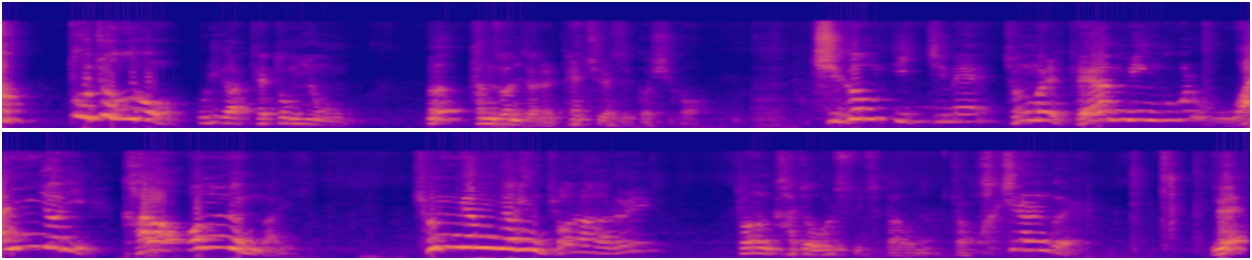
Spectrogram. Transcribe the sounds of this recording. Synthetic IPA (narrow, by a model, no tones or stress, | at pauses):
kak̚t͈od͡ʑʌɡɯɾouɾiɡate̞tʰoŋɲʌŋ | taŋsʰʌnd͡ʑaɾɯ̰ɭpet͡ɕʰuɾɦe̞s͈ɯɭk͈ʌɕʰiɡo̰ | t͡ɕiɡɯmit͡ɕ͈ime̞t͡ɕʌŋmaɭte̞ɦanminɡuɡɯɭwand͡ʑʌɾikaɾaʔʌmnɯnma̰ɾḭd͡ʑo̥ | çjʌŋmjʌŋɲʌɡinpjʌnwaɾɯɭ | t͡ɕʌnɯnkad͡ʑʌoɭs͈uis͈ʌ̥t͈aɡomjʌnt͡ɕʌɸwak̚ɕ͈iɾɦanɯnɡʌe̞̰jo | ne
